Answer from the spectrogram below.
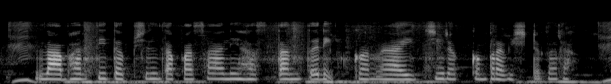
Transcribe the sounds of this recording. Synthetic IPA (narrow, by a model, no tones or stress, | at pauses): labʱaɾt̪iːt̪əkɕilt̪əpasaːɽ̃iɦəst̪ant̪əɾiːkːəɾjt͡ɕiːɾəkːəmpɾəʋiʂʈəkəɾa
